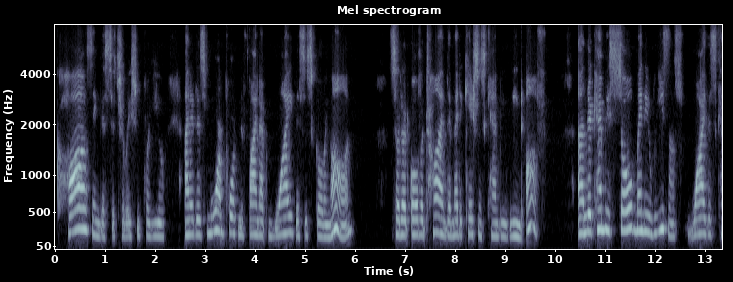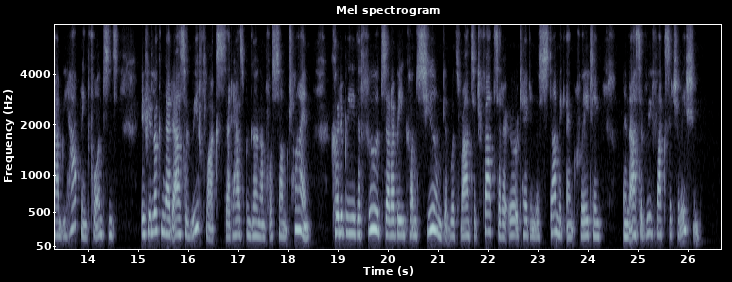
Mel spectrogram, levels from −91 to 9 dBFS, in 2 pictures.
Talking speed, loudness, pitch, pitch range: 180 wpm, -26 LUFS, 200 Hz, 185-240 Hz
